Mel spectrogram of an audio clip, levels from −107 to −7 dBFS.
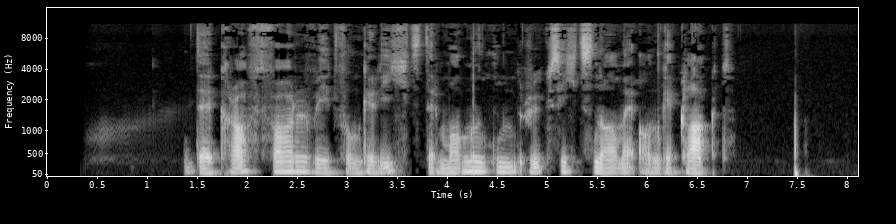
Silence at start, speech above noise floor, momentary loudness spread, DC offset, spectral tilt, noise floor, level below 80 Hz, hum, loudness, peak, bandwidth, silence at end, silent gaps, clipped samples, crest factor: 1.35 s; 53 dB; 14 LU; under 0.1%; -5 dB/octave; -80 dBFS; -44 dBFS; none; -28 LUFS; -4 dBFS; 11.5 kHz; 0.6 s; none; under 0.1%; 26 dB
